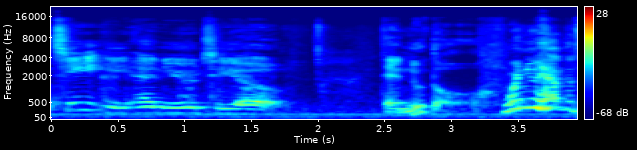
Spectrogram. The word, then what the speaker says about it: tenuto: And it's spelled T E N U T O.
